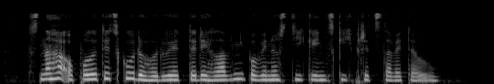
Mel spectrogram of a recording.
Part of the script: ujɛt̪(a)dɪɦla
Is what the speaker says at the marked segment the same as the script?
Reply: no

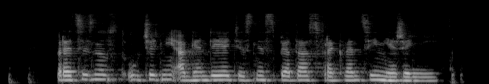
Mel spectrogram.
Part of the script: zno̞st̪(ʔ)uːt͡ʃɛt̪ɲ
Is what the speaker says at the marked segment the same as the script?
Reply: yes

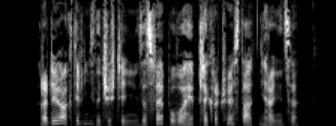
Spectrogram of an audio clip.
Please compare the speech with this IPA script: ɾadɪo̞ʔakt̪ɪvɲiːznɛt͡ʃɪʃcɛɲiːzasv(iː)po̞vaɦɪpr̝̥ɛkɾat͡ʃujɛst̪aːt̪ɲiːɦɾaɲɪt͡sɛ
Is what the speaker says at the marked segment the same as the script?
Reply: no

